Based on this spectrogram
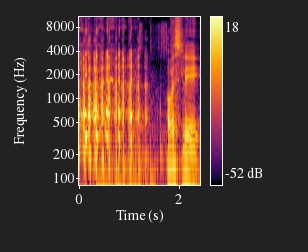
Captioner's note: laughing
